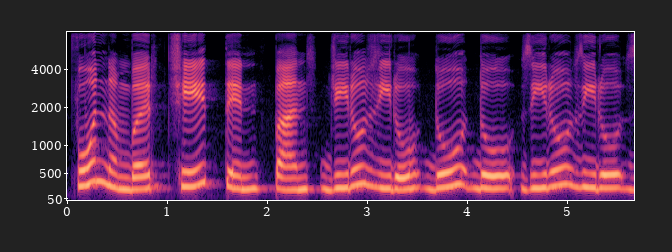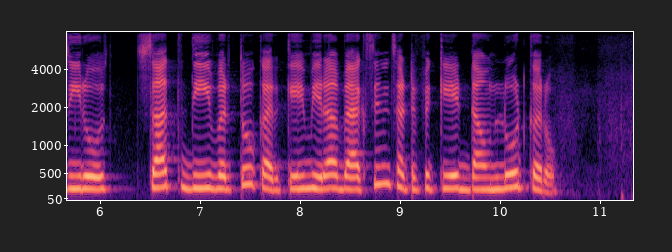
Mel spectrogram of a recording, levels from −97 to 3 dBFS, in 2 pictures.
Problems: background sounds at intervals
